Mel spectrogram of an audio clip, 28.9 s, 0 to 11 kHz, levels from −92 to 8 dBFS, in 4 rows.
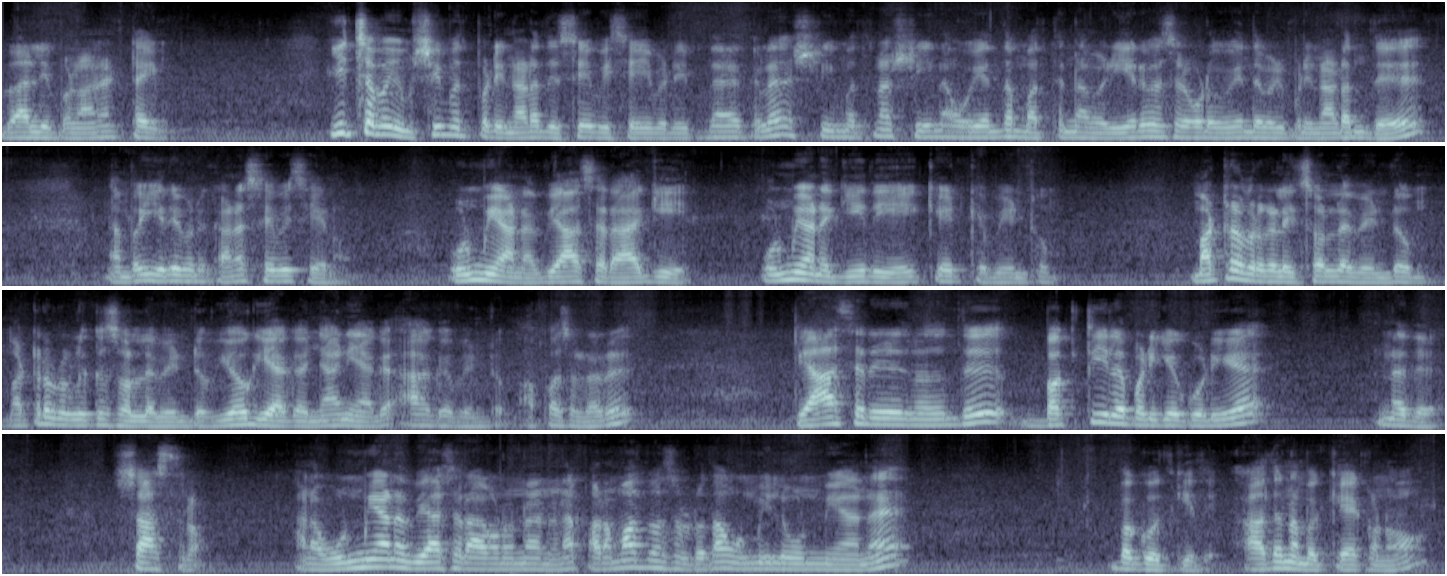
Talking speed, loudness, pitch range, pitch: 125 wpm, -20 LUFS, 115-135 Hz, 125 Hz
